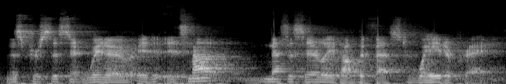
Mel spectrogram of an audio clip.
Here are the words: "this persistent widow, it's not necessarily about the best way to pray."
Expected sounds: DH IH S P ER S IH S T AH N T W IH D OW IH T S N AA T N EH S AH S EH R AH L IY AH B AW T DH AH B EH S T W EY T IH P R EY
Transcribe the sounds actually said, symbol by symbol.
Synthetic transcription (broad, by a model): DH IH S P ER S IH S T AH N T W IH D OW IH T S N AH T N EH S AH S EH R L IY AH B AW T DH AH B EH S T W EY T IH P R EY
